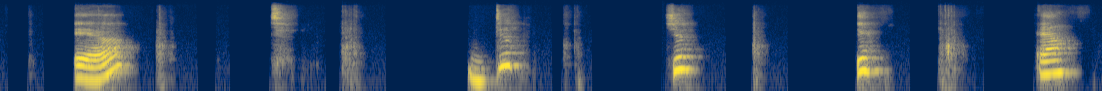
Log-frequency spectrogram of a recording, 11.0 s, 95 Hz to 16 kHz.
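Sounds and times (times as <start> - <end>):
woman saying a letter sound: 0.8 - 1.4, 4.7 - 5.3, 8.6 - 8.9, 10.4 - 10.8.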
